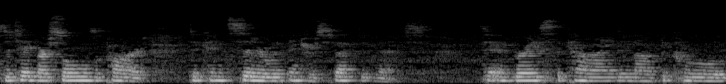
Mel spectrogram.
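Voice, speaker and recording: A woman reading beatnik spoken-word poetry live, in rhythmic, deliberate, short clipped phrases. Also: lowish voice, mellow. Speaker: poet and conceptual artist. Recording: echoey live room, distant muffled mic, faint noise.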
